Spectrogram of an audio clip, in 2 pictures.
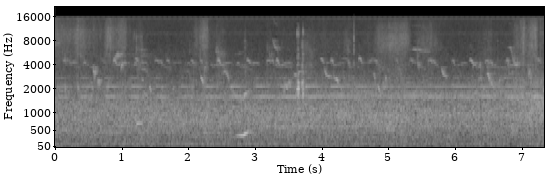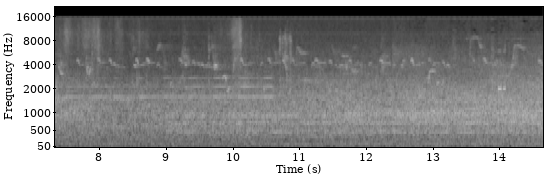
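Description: Birds chirping steadily over the distant sound of an approaching passenger train led by an EMD F59PHI locomotive, which slowly grows louder near the end.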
